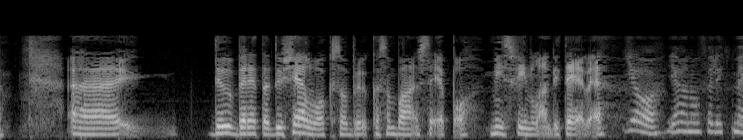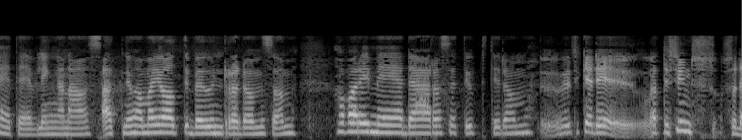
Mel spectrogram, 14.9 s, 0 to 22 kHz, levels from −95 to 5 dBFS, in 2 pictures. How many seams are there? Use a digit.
2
